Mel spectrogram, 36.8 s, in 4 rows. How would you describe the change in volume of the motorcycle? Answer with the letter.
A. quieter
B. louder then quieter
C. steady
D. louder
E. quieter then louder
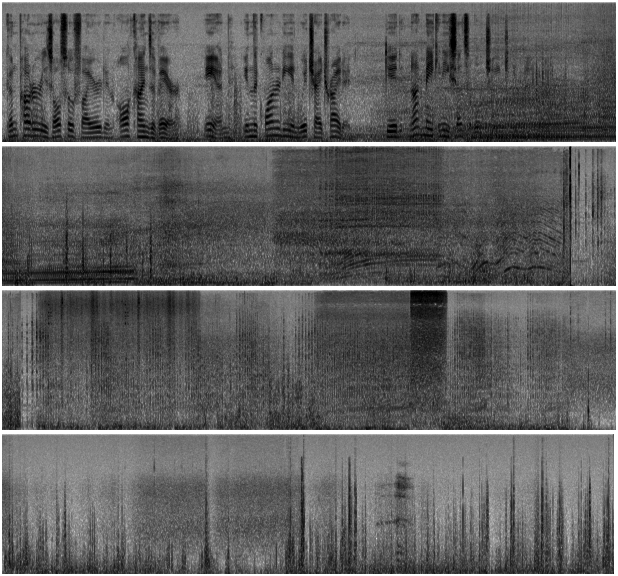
B.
